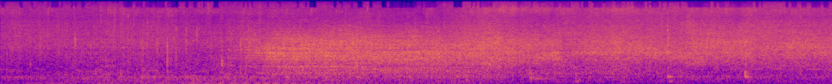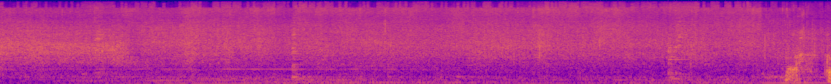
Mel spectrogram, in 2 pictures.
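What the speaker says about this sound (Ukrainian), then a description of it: "морквочка у нас теж вже почала тушитись так добре, що можна вже додати м'язко" Meat drops into stewing carrots in a kazan for homemade plov, and a loud, steady frying sizzle and hiss quickly rise and carry on, close and continuous, with occasional stirring scrapes.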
